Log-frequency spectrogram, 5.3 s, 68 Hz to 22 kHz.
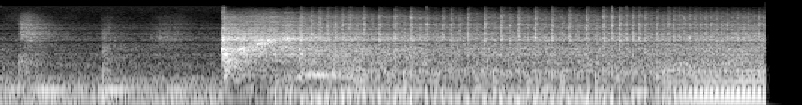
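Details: Craftsman 24-inch 9HP snowblower that came in not running, now started after repair: brief lower-pitched lead-in, then engine comes up sharply and holds a steady, even run with no misses; running fine.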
